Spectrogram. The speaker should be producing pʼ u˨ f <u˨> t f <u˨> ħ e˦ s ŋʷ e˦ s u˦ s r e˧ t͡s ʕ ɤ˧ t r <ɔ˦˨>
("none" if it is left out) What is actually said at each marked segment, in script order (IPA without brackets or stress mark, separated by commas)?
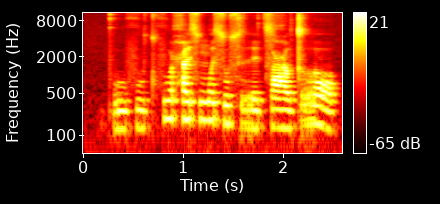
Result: u˨, u˦, ɔ˦˨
